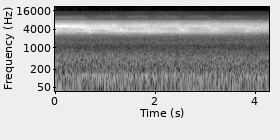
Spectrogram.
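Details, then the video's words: Cicadas in a summer evening chorus deep in southern woods during a camping trip: an unbroken, high-pitched droning hiss, even in level throughout, with no other clear sounds. "Southern Evening Summer Cicada Symphony"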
